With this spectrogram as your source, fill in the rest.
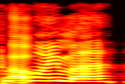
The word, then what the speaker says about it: Pacoima: In America, our top cities we have is Pacoima, California? Is that Yep, you said it right. Pacoima.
